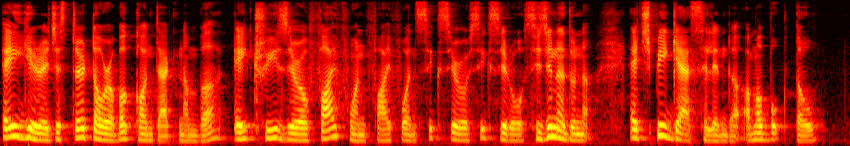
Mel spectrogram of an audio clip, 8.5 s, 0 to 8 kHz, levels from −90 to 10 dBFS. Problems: none marked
